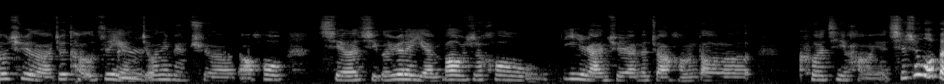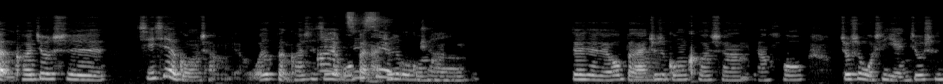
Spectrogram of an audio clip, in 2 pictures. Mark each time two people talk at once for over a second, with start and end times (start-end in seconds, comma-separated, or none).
12.6-14.0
